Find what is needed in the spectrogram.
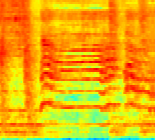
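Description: Flamenco cante por seguiriyas: a singer holds one long, wavering note from just under a second in until near the end, over flamenco guitar and hand-clapping (palmas).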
